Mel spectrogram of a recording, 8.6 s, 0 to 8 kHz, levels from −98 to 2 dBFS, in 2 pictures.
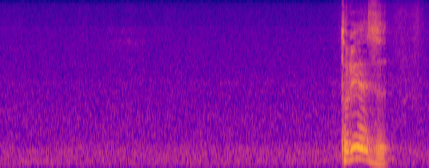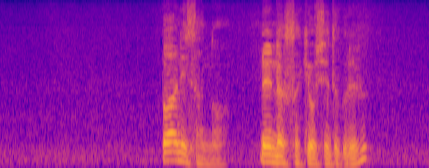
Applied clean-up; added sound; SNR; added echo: none; none; none; none.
